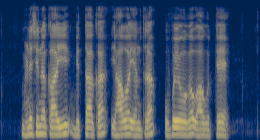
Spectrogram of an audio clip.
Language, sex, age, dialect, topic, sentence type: Kannada, male, 36-40, Central, agriculture, question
